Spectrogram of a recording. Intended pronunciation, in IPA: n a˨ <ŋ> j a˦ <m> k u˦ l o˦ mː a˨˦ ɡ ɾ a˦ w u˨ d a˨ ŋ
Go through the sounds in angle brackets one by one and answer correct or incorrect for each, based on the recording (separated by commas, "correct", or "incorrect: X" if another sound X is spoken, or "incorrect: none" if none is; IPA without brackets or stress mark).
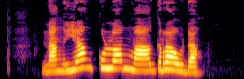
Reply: correct, incorrect: ŋ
